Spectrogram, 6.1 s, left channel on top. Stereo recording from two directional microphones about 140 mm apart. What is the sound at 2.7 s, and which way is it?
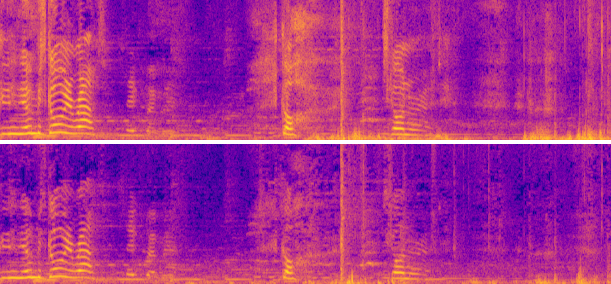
Music, 15° left (ahead or behind).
